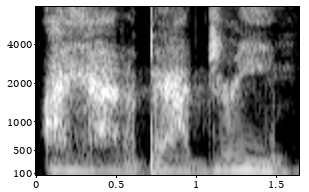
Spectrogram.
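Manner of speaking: put-on slow child's whisper; whispered, slow and small; loud whisper. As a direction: breathe it like a scared little girl at night. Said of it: "a voice loudly whisper in my ear".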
